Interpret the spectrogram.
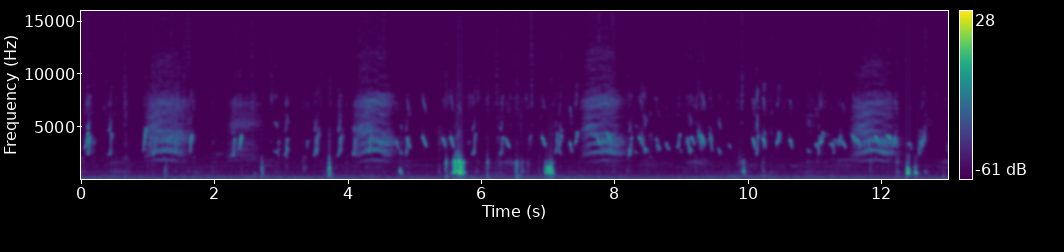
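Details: Newly hatched one-day-old chickens with their mother hen while being fed: many high, thin peeps scatter through the recording, broken by a few louder, lower clucks from the hen near the middle and end.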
